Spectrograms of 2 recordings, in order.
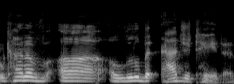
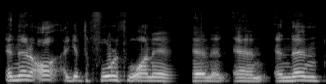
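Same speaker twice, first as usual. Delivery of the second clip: ordinary talk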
